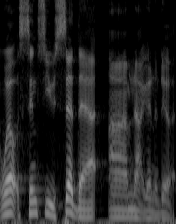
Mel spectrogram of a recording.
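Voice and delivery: ordinary delivery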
